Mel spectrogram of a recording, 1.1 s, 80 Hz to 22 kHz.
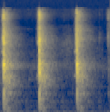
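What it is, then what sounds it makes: Hollow, loose cement repair patch. A previously repaired patch on a leaking cement terrace is tapped four times, evenly spaced, with the last cut off at the end. Each tap gives a sharp, bright, hollow knock centered around 2.2 kHz that fades quickly. The hollow sound shows the patch has come loose and moves completely.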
